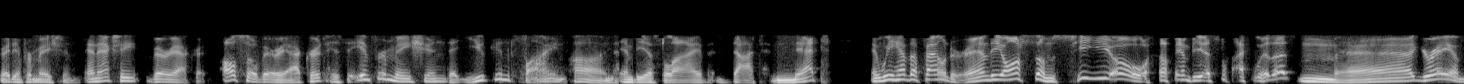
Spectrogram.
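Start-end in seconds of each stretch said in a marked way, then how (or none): 2.2-14.7 slow, showy game-show host voice. Introducing the founder and CEO as a guest: game show host voice. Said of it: "that sounded a little game hostish there".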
